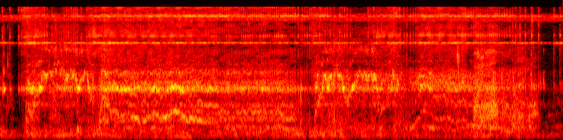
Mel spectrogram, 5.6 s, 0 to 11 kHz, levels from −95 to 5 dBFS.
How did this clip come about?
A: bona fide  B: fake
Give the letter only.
A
